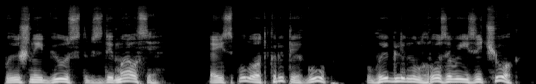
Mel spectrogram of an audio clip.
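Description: Give me a wry male audiobook narrator with a husky, mellow voice and a lively pitch. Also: normal speed, dry recording. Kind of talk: first-person audiobook narration.

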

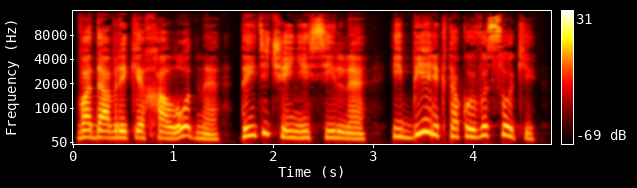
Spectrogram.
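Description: A woman reading a children's storybook aloud in a playful, animated way. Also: fairly low pitch, moderate pace, dry recording, clean studio sound.

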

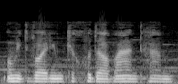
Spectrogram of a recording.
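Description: A woman telling a bedtime story on radio, talking gently and addressing the children directly. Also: rumbling low, completely flat delivery. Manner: gentle, talks warmly to children. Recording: dull radio recording with faint music.

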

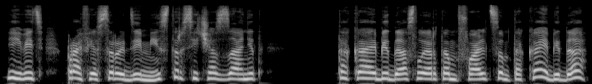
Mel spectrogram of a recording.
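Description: Casting: a woman doing a chatty, fussing chambermaid in an audiobook, high bright voice, folksy exclamations, dry close sound. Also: moderate pace, no echo, natural voice. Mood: worried. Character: bustling kind-hearted female chambermaid, chatty and fussy.

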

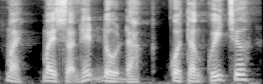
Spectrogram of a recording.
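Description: A man's voice: mid-range voice, sing-song, rapid-fire, no room sound. A man voicing a fierce, bossy middle-aged village mother who scolds her children in a harsh, urgent way.

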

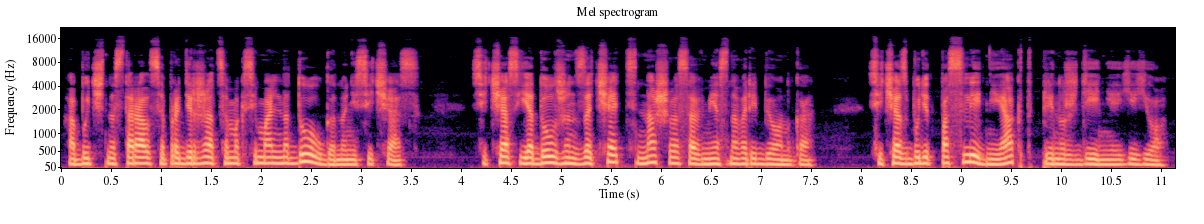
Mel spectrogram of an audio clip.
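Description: A man narrating a first-person novel in an intimate, measured reading voice. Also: a little high, dark tone, dry recording, studio quality. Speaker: audiobook narrator.

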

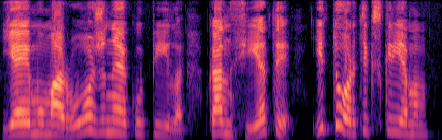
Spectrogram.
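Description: A woman's voice: a little high, expressive, normal speed, a bit bright, no echo, studio quality, voice pushed up. A woman voicing a mother who speaks in a prim, formal and dismissive way. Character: coldly polite adult mother.

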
